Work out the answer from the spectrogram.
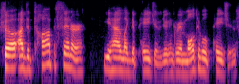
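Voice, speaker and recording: In an unhurried, medium-pitched voice, a workshop presenter guides viewers through a screen-share tutorial, pausing often with "um." He is heard over a video call through a computer mic, and the sound is dull and dry without echo.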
